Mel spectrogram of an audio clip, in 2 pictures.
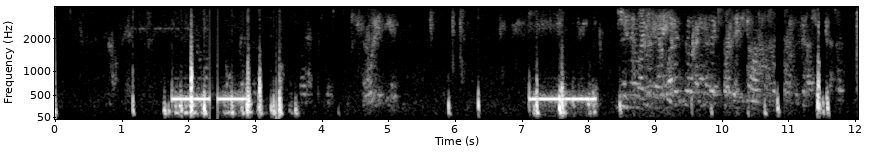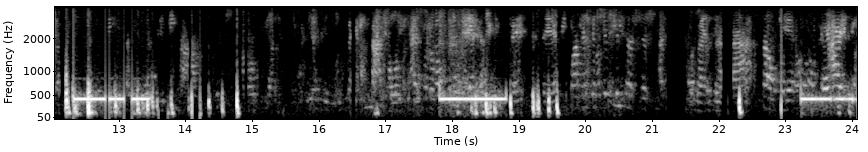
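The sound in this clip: A telephone call ringing with no answer: a tonal ring repeats about every five seconds, five rings in all, with the last one cut off. People talk quietly in the gaps between rings.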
